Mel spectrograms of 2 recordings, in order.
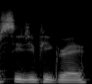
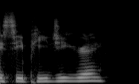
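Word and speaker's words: CGP Grey: I always watch CGP Gray. In 4 minutes. – What did I say? Did I say CPG Gray? CGP. – I thought you said it right, but yeah, CGP.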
